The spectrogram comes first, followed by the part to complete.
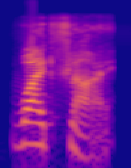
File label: "whitefly", Indian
